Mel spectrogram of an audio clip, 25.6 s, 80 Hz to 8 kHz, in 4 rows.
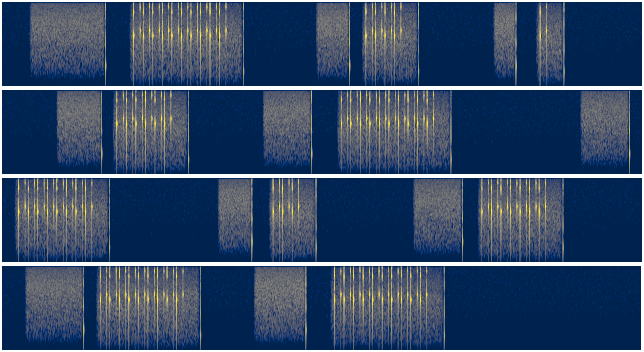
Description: Pulse dialling, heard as a rotary dial, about 10 pulses a second. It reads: 0 4 1 6 0 8 3 7 9 0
